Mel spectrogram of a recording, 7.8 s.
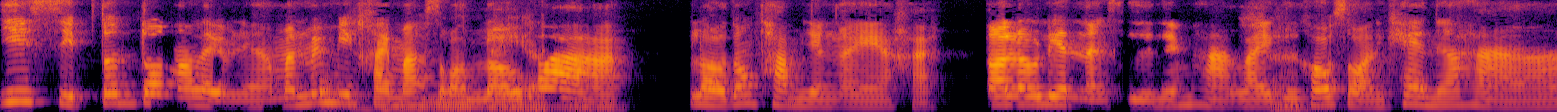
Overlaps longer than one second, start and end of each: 1.6-2.8

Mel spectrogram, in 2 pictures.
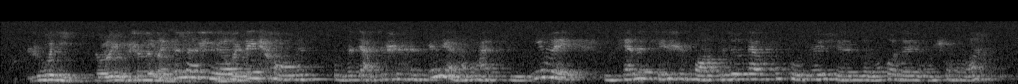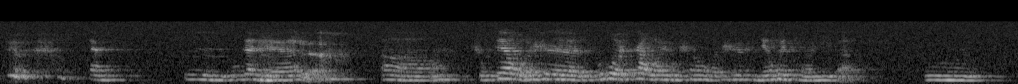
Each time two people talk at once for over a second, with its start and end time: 1.4-2.8

